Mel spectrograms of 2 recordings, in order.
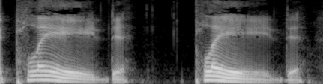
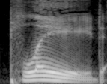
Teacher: you have to force that D sound into the same syllable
